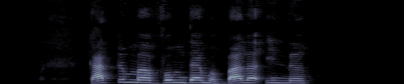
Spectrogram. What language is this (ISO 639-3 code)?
ewo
